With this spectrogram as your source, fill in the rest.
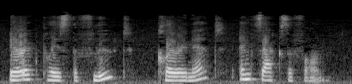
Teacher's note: until we get to the final item of the list so we're actually going to go up on flute then we'll go up again on clarinet this is our final item in the list so we're going to go down · of syllables makes a difference in How We rise or fall flute has one syllable so we only have one syllable to make our voice Glide up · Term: Rising intonation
